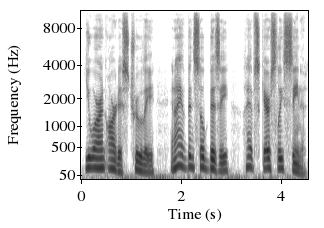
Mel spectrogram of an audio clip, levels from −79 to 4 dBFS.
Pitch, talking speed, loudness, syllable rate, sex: 125 Hz, 210 wpm, -18 LUFS, 5.7 syllables/s, male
